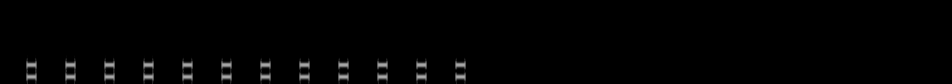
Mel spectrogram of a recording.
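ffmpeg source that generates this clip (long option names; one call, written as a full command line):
ffmpeg -f lavfi -i "aevalsrc='0.075*(sin(2*PI*352*t)+sin(2*PI*916*t))*clip(min(mod(t,0.39),0.09-mod(t,0.39))/0.005,0,1)':duration=4.59:sample_rate=44100" out.wav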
